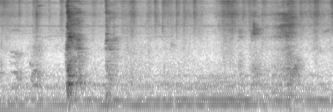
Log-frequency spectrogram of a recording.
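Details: A single short, dry cough over a steady low room hum with faint talk nearby, from a patient with shortness of breath receiving alternative nerve-pressure treatment: dry, non-productive cough.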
